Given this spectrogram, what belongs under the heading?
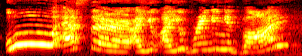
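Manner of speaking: high, loud, delighted ooh and question; excited squeal. Real, not acted. Excited at viewer's ice cream cake.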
